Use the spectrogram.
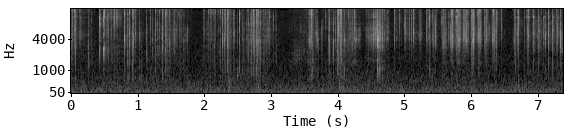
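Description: Long red nails rapidly scratch and tap along the bumpy body of a faceted glass jar with a silver metal lid, held sideways. The result is a dense stream of quiet, bright, crinkly scratches and dry ticks with almost no low end, broken by brief pauses.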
